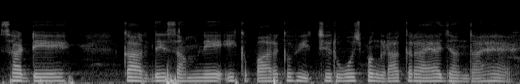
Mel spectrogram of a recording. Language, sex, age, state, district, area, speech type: Punjabi, female, 30-45, Punjab, Jalandhar, urban, spontaneous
